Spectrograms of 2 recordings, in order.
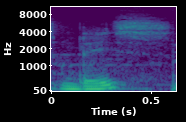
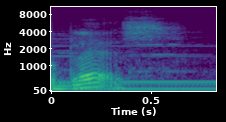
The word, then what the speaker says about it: BLXSS: It's bliss or bless. You can, I mean, if you write it down, you should write BLXSS.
